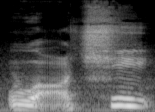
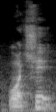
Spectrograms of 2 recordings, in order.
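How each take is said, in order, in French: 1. Les deux syllabes se prononcent lentement et séparément. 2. Les deux syllabes s'enchaînent rapidement. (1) "je parle lentement pour votre compréhension" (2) "ça commence à passer rapidement"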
